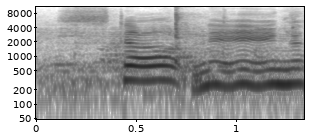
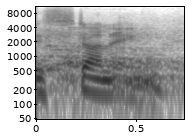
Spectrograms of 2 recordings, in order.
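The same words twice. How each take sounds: First: STUNNING drawn out in a singsong; emphatic STUNNING. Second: Said in the usual way. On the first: Real, not acted. Gushing to followers over a dress, drawn-out singsong STUNNING. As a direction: stretch both syllables of STUNNING, lifting the pitch.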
